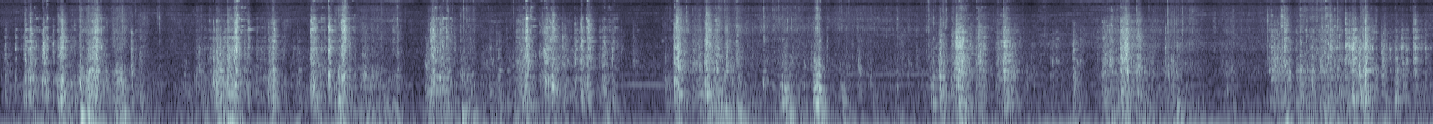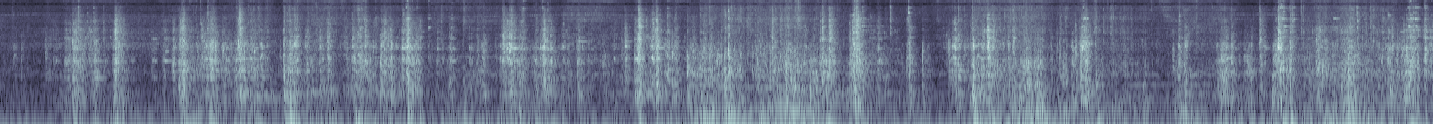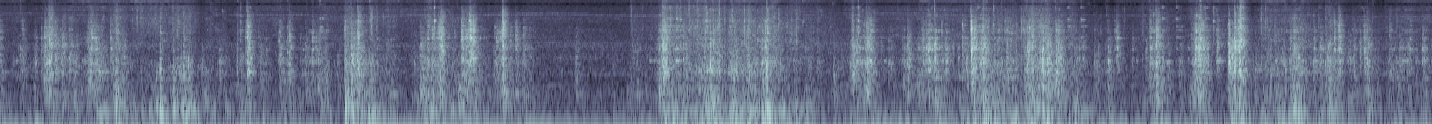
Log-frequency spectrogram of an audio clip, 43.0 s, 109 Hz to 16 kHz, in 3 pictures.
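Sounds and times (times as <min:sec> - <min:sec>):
diesel engine running under load: 0:00.0 - 0:42.9
excavator digging clanks: 0:00.0 - 0:42.9.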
